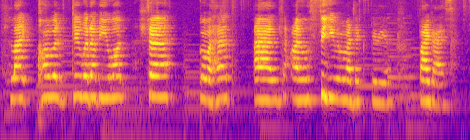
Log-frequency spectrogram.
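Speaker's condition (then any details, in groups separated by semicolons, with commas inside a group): Cerebral palsy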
